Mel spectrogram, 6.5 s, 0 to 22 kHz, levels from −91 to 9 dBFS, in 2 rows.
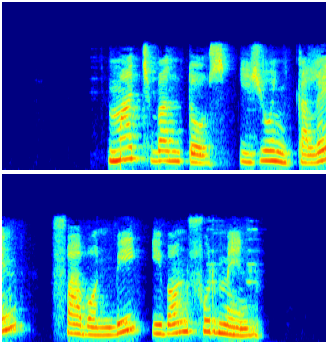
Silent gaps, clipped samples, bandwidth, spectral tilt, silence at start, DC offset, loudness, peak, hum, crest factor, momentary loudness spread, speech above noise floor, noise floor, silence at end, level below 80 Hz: none; under 0.1%; 8.2 kHz; -5 dB/octave; 1.05 s; under 0.1%; -15 LUFS; -2 dBFS; none; 14 dB; 7 LU; 70 dB; -84 dBFS; 0.65 s; -56 dBFS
